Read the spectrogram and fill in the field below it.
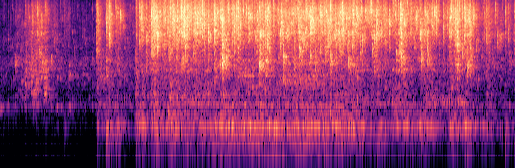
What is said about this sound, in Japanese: まずは髪をお湯で濡らしますので、目をつむってくださいませ。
